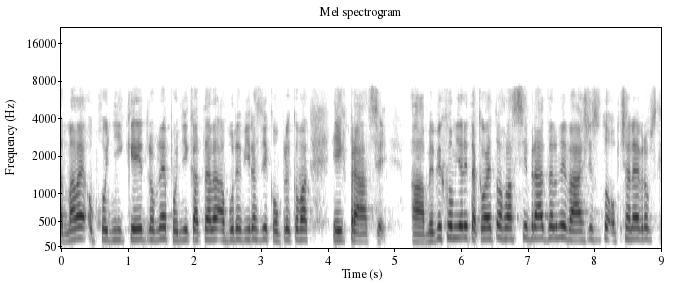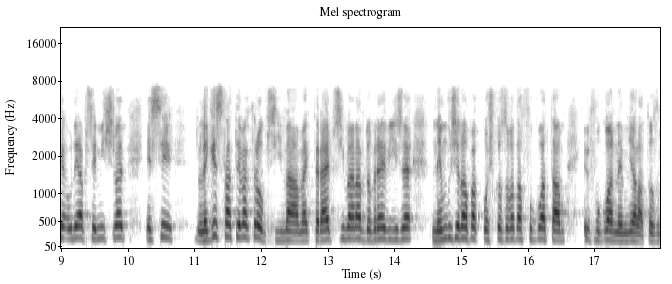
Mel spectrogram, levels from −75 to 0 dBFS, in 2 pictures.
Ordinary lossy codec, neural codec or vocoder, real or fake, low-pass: Opus, 32 kbps; codec, 24 kHz, 3.1 kbps, DualCodec; fake; 7.2 kHz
